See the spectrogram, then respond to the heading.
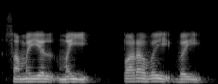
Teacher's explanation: ஐகார சொல் முதலில் வரும்பொழுது 1.5 மாத்திரை அளவில் ஒலிக்கும். ஐகார சொல்லின் இடையிலும் இறுதியிலும் வரும்பொழுது 1 மாத்திரை அளவில் ஒலிக்கும் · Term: ஐகார குறுக்கம்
